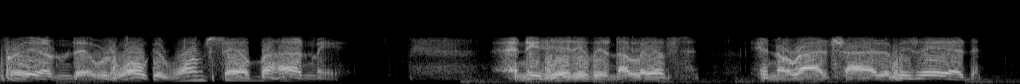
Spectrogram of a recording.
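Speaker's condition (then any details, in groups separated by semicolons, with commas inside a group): Deafness; also blind, age 99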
